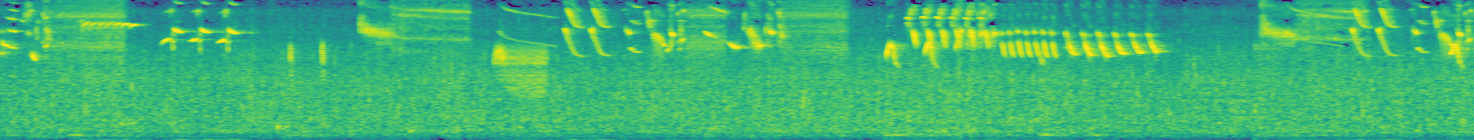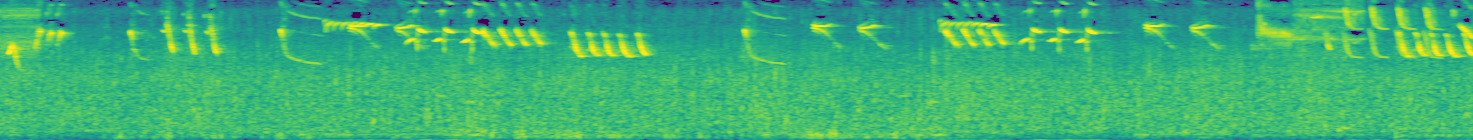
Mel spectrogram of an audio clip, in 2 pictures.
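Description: Chestnut-capped blackbirds singing: a dense, chattering stream of sharp, high notes that fall in pitch, many given in quick runs and trills, often overlapping.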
